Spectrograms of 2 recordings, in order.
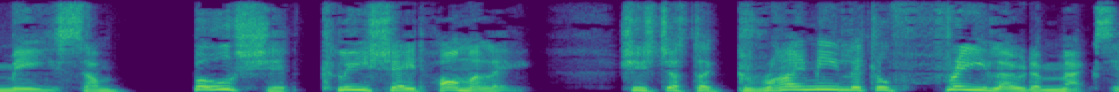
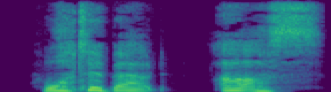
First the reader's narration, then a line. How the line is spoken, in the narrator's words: She asks, her voice wavering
